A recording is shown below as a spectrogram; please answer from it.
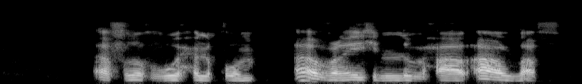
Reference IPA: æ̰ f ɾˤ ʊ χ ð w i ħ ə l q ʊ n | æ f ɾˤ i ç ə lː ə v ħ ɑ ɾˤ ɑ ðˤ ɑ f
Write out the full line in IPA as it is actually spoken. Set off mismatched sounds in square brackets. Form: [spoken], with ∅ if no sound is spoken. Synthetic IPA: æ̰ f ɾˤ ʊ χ [v] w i ħ ə l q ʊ [m] | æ [v] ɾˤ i ç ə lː ə v ħ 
